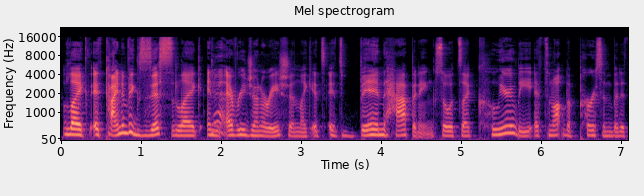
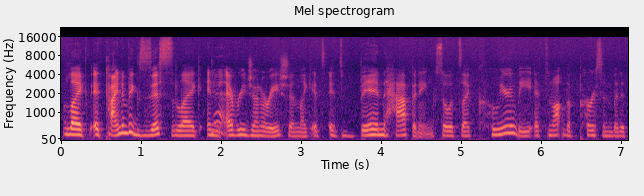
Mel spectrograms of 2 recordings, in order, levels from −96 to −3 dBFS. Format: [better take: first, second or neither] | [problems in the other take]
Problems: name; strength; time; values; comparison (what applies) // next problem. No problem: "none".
first | hiss; noticeable; throughout; 20 dB below the speech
